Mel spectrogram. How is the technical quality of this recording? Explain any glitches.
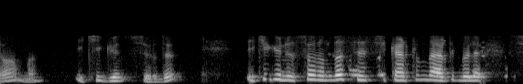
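The recording has narrowband call audio with nothing above 4 kHz, which fits a G.711 telephone path, and one recurring glitch. Echo leak at 3.26–3.59 s, 3.75–3.88 s and 4.78–5.14 s: a speech copy trails about 0.41 s behind, fading from roughly 5 to 15 dB down. The likely cause is a speakerphone echo canceller passing its own pickup back.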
